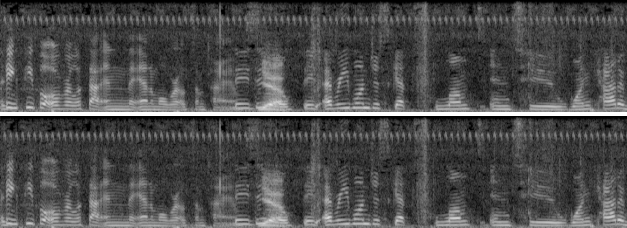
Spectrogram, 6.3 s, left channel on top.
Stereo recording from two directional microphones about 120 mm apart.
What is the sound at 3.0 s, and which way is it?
Speech, 25° right (ahead or behind).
